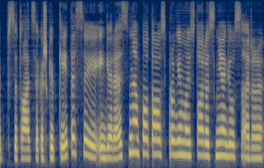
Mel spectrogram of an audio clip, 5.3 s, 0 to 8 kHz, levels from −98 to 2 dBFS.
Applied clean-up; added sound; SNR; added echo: neural mask model DeepFilterNet 3.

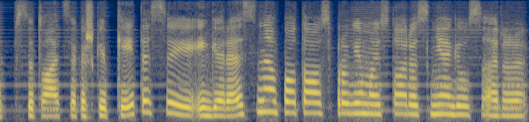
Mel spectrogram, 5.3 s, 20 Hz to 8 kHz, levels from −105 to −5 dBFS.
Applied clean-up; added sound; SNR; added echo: neural mask model RNNoise.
